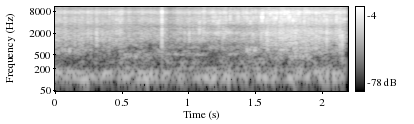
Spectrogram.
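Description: Oil poured over onions already frying in a pan, a soft hiss and crackle close by with a couple of brief sharp spatters, no voices.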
